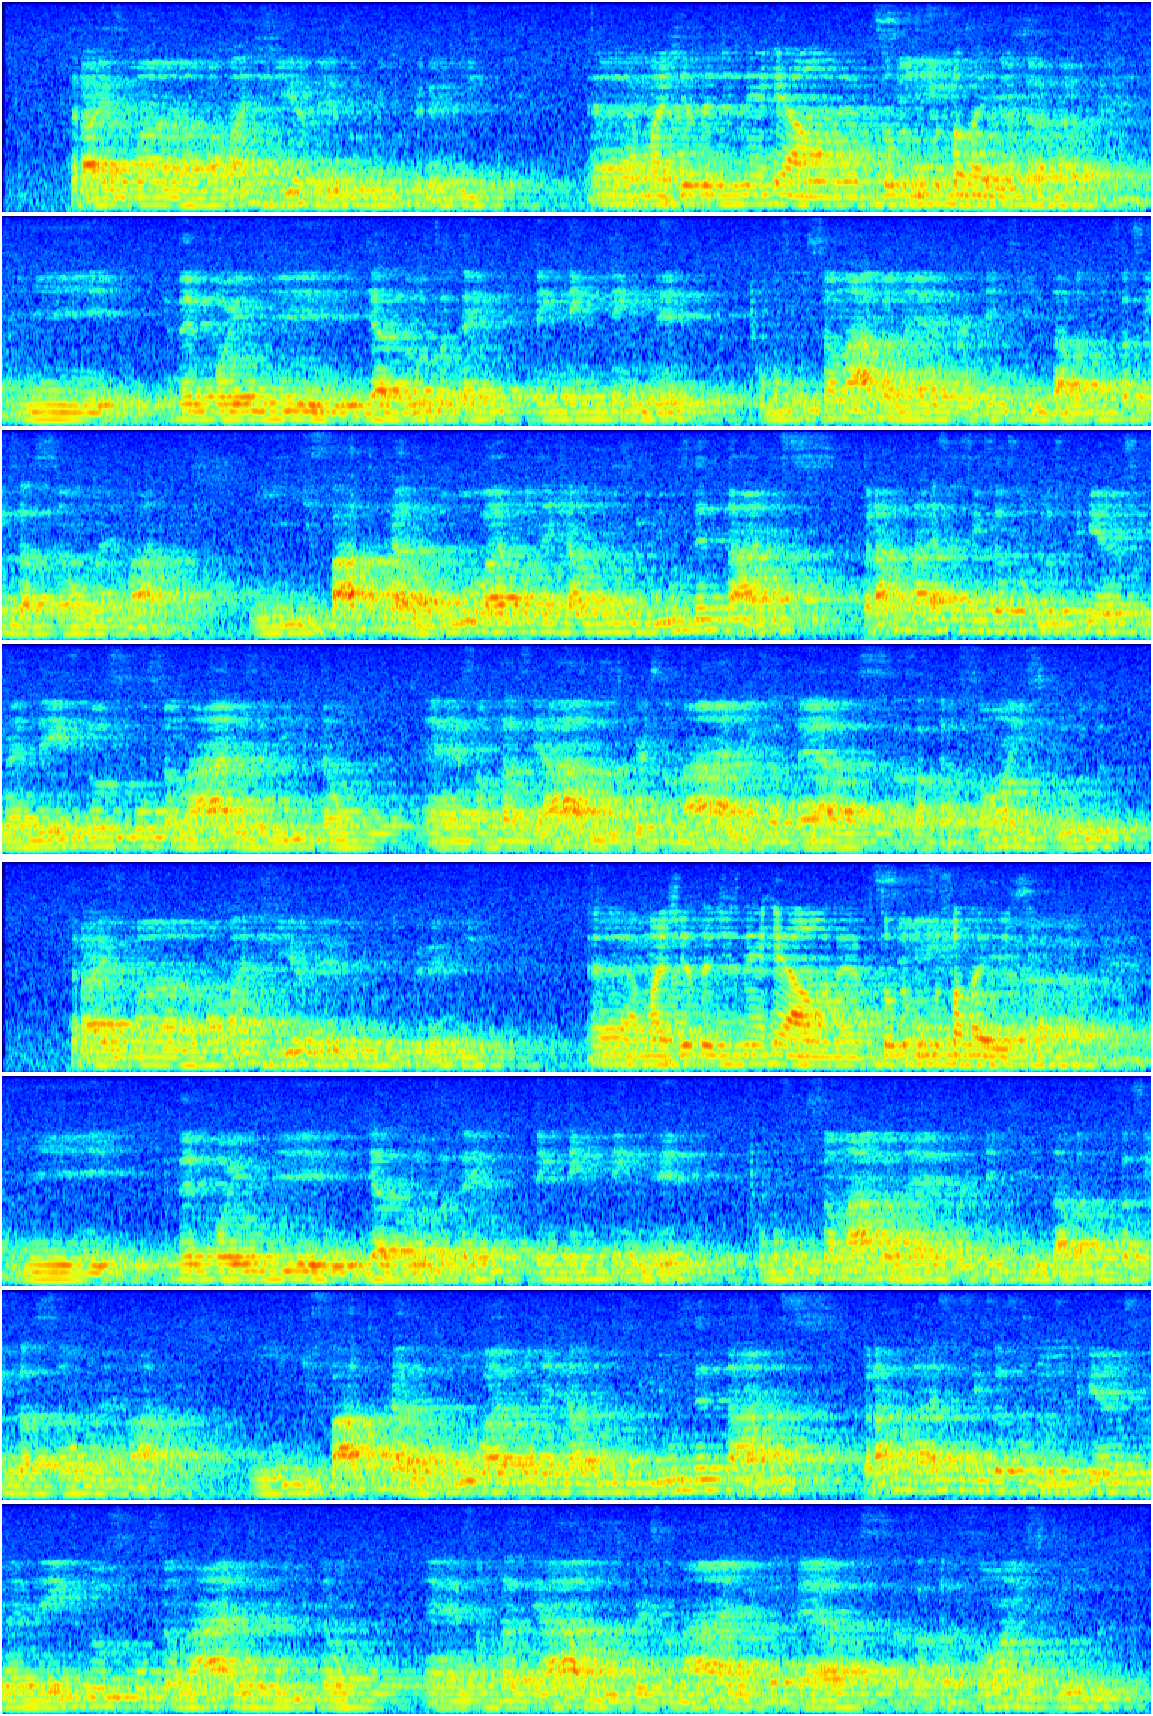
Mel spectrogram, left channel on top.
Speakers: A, in the centre; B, on the right.
A: traz uma, uma magia mesmo muito grande.
B: É,
A: É,
B: a magia da Disney é real, né?
A: assim,
B: Todo mundo fala isso.
A: <laughs> e depois de, de adulto até tentei entender como funcionava, né? Por que, que dava tanto essa sensação, né, lá. E de fato, cara, tudo lá é planejado nos mínimos detalhes para dar essa sensação
B: Sim,
A: para as crianças, né? Desde os funcionários ali que estão é, fantasiados, os personagens, até as, as atrações, tudo.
